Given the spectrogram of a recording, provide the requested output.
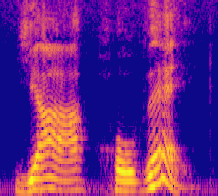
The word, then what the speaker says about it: Yahweh: Now, if you put a certain combination of vowels to the four letters, the Yod, Hey, Vav, Hey, you can pronounce it Yahweh.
